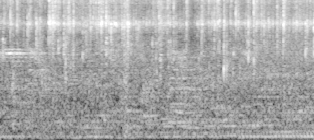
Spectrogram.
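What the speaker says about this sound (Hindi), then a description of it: "और ये पाइप से नहाना तो पसंद करती है, बस दूर से पानी डालते रहो तो इसे बहुत अच्छा लगता है।" Steady water stream from a hose pipe pouring over a dog during a summer bath, a continuous splashing wash with faint talk in the background.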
